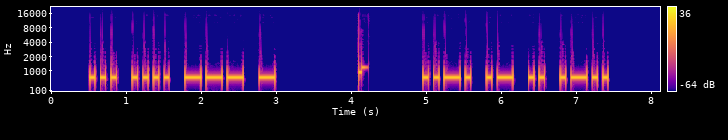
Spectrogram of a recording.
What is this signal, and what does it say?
Morse code, heard as a keyed tone, about 17 wpm, 700 Hz. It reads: SHOT FAIL
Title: Sentences from Top 1100 Words - New Word Drill - 17wpm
